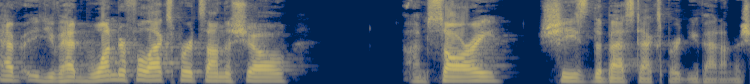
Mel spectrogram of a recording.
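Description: A man with an American accent, an ordinary speaking voice, medium pitch and ordinary pitch variation, at a moderate pace with big swings in loudness, in a very clean recording with a silent background. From Minnesota. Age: 40s. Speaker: podcast guest, friend of hosts. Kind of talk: casual chat.

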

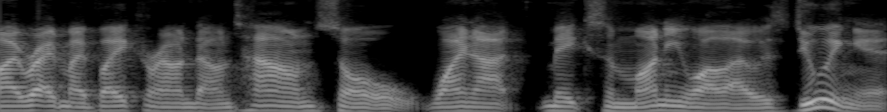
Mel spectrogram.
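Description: A man speaks with an American accent in a bright, sharp tone. Behind him the background is quiet. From Michigan, US. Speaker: bicycle delivery business owner. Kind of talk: interview. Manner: halting, many fillers.

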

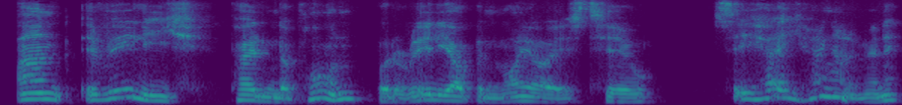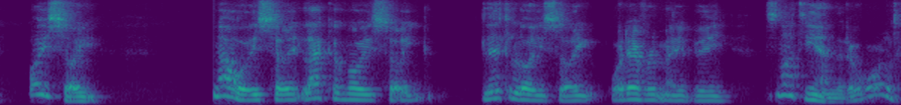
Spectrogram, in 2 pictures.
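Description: Moving at a moderate pace, a man with a fairly high pitch makes very wide pitch swings. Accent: Dublin. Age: 40s. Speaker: motivational speaker and comedian. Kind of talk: interview.

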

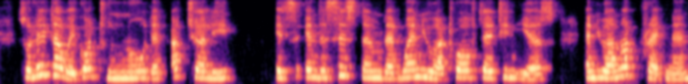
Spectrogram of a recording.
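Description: Speaking with a German accent, a woman keeps a moderate pace and ordinary pitch variation. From northern Germany. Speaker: charity founder. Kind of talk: interview.

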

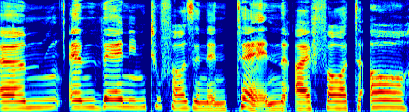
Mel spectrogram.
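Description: A woman with a French accent speaks at a very slow pace. The recording is very clean with a silent background and a dry, close sound with no echo. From France. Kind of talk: interview. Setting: in person at her home. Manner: halting.

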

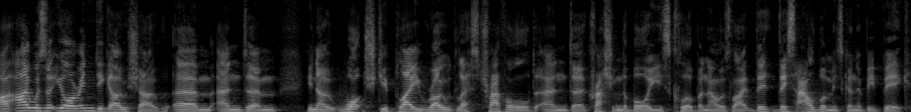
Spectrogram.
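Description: At a moderate pace with hardly any pauses, a man with a British accent speaks at a medium pitch and ordinary pitch variation. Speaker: podcast host. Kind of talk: interview.

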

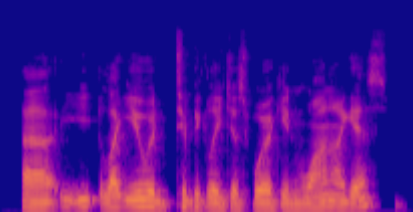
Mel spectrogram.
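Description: Against a quiet background, a man with an Australian accent speaks in a fairly low, dark, mellow voice with fairly even intonation. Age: 50s. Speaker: urologist and surgeon. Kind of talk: podcast interview. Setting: remote call from abroad. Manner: halting, many filler words.

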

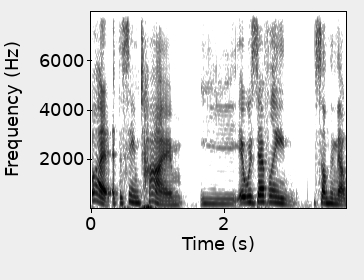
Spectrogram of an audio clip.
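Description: Over a silent background in a very clean recording, a woman has an ordinary speaking voice. Her intonation is lively and her pace moderate. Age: 30s. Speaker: podcast host. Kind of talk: casual solo monologue. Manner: laughs often.

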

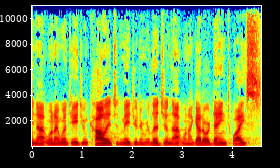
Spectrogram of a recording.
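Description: A man's voice, bright and sharp in tone, comes at a medium pitch and a fairly quick pace. The intonation is monotone and flat, and the recording is very clean with a silent background. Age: 60s. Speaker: pastor. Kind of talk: sermon. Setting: church.

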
